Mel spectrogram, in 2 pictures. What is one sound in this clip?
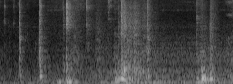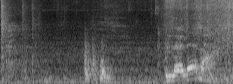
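Dishes clink in a sink.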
